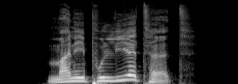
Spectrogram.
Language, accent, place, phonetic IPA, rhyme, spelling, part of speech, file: German, Germany, Berlin, [manipuˈliːɐ̯tət], -iːɐ̯tət, manipuliertet, verb, De-manipuliertet.ogg
- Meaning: inflection of manipulieren: 1. second-person plural preterite 2. second-person plural subjunctive II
